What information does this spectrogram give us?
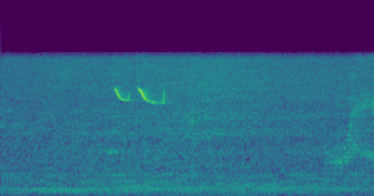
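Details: A pair of brief, bright whistles from a young Sirpu still learning its song, said to sound strange; both notes dip slightly, set against a constant low drone.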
